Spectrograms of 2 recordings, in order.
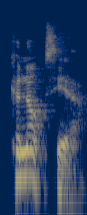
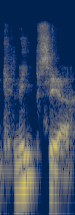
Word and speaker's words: Kenopsia: and the name itself how do you pronounce it again canoxia i was saying kinesia and i was there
